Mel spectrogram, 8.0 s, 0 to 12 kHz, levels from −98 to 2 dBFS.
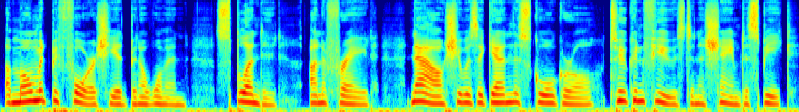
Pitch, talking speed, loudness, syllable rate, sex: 190 Hz, 165 wpm, -17 LUFS, 4.9 syllables/s, female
